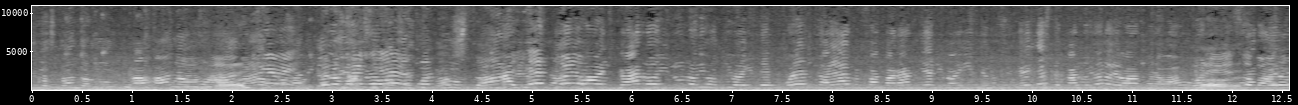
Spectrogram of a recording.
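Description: Steady low rumble of a truck driving on a dirt road, heard from its open cargo bed, with people's voices talking over it.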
